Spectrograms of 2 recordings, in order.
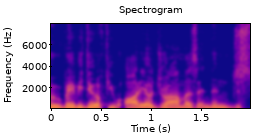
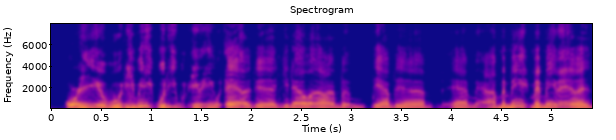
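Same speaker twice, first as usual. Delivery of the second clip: put-on stuttering cartoon pig voice, slower. Talking about cartoon impressions, show how the character always sounds in a stuttering Porky Pig voice. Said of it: "porky pig is always going to have that stutter".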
